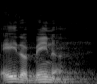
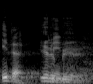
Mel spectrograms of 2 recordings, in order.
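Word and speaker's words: Itta Bena: a little place called, all the natives call it Itabena. Mm-hmm. That's right. It's spelled Itabena, so we call it Itabena. And people that don't live there call it Itabena.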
